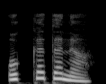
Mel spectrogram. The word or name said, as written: ಒಗತನ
